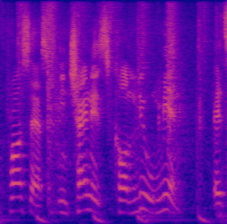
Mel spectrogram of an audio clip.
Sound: speaking Chinese language

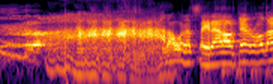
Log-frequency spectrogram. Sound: laughing

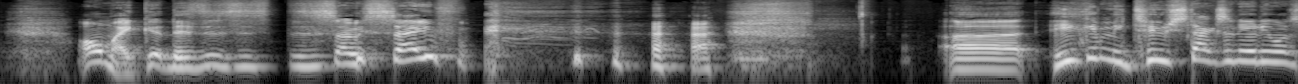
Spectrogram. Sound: chuckles

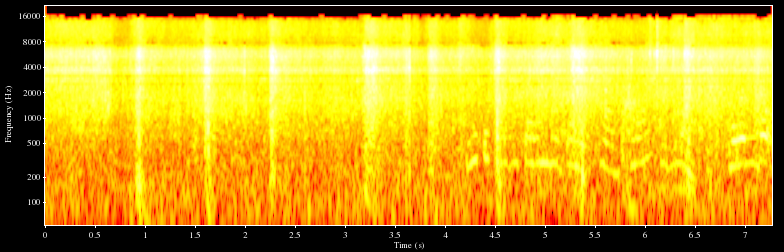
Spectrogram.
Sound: machete cutting vegetation

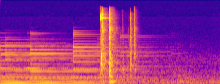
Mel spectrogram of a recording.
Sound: door opens

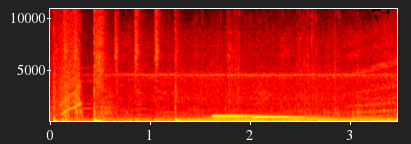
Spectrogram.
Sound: record scratches; in-flight button pings

